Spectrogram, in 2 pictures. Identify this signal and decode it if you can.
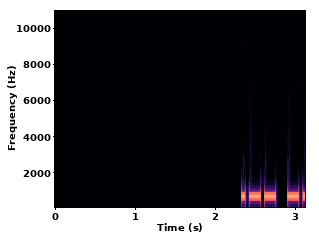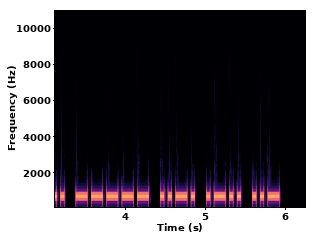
Morse code, heard as a keyed tone, about 25 wpm, 700 Hz. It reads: WD0FLU
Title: USA Call Signs - 6 Characters - Repeated 3x - 25wpm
